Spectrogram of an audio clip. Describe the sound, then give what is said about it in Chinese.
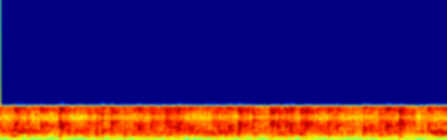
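Group of students clapping the rhythmic 'love encouragement' cheer, loud, dense, fast claps sustained across the whole stretch. “所以他们到楼下来欢迎我们，所以呢，我们再给这些刚下来这边，这些同学们给他们爱的鼓励，那我们给他们再鼓励，爱的鼓励呗，来。”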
